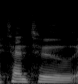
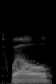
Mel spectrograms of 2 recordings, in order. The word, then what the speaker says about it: X-2: I can tell you 10-2, and that's the way it's said, is 10-2, not 12, not X2. It's 10-2 is how how it's supposed to be pronounced.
